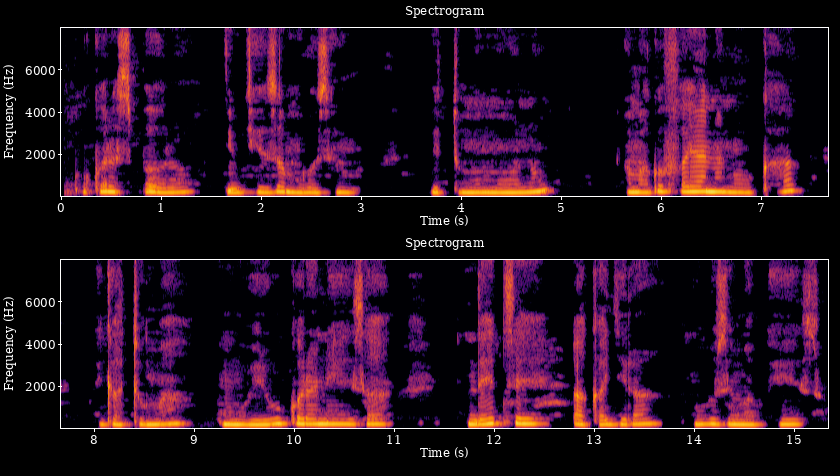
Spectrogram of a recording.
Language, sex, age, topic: Kinyarwanda, female, 18-24, health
